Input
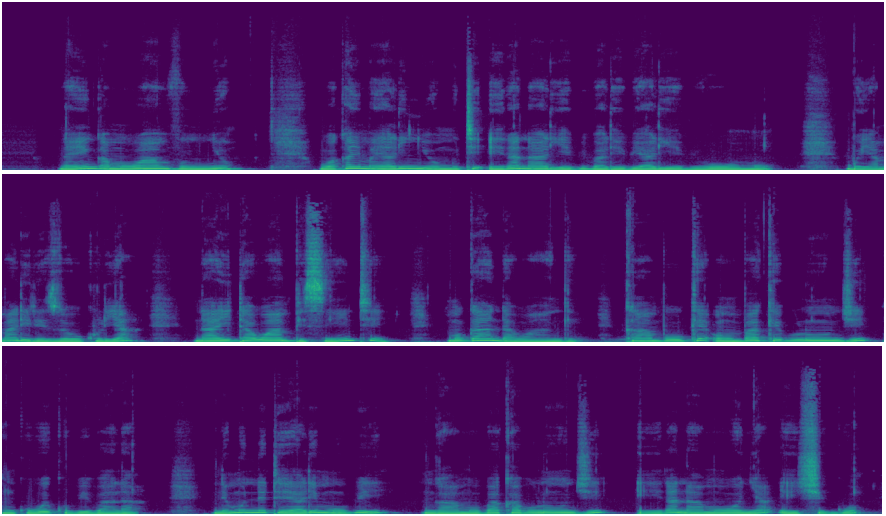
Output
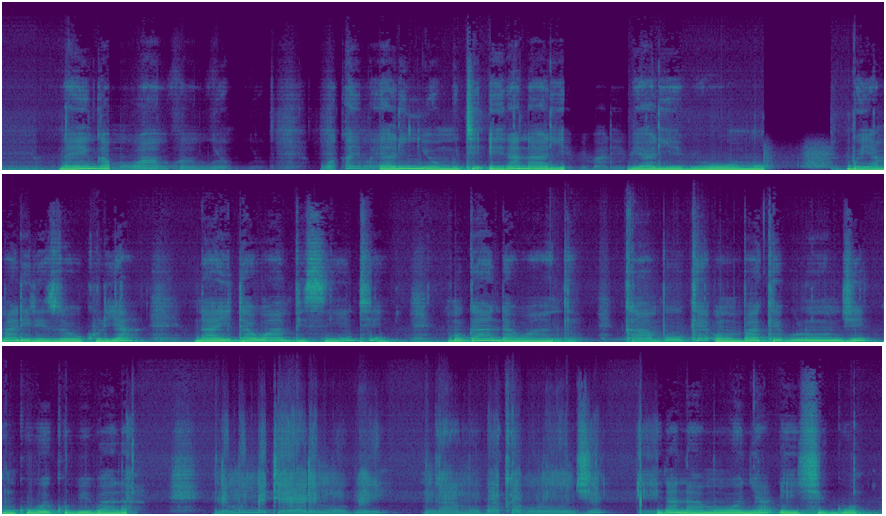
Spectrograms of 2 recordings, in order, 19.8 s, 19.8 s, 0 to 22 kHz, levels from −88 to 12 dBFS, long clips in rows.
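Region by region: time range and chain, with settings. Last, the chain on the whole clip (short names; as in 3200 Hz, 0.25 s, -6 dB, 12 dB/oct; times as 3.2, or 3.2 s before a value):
0.8–2.84 HPF 860 Hz + feedback echo 0.279 s, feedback 21%, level -11.5 dB + upward expander 2.5:1, over -57 dBFS
4.21–4.7 ladder band-pass 1600 Hz, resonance 50% + air absorption 56 m
5.71–6.22 CVSD 16 kbps + HPF 550 Hz 24 dB/oct + air absorption 260 m
8.59–10.01 comb 6.9 ms, depth 79% + compressor 2:1, threshold -29 dBFS
10.74–11.97 HPF 1200 Hz 6 dB/oct + sample leveller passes 1
14.16–18.15 HPF 1300 Hz + resonant high shelf 1800 Hz +9.5 dB, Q 3 + Doppler distortion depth 0.26 ms
whole clip: per-bin compression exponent 0.6; bell 3300 Hz -7 dB 1.3 oct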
